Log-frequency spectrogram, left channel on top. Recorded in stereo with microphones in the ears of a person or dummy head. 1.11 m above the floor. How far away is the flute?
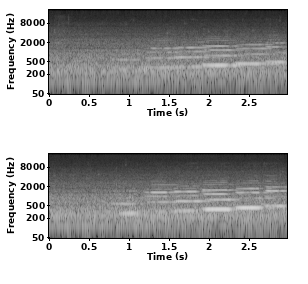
About 7 m.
